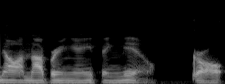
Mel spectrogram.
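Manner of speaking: mocking, sarcastic retort tone. Speaker recapping a judged competition, one contestant mocking another's earlier words, retelling a sarcastic line. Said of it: "like very sarcastically saying".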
